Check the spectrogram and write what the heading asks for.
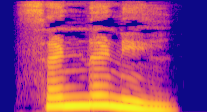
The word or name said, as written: ಸಣ್ಣಣಿಲ್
